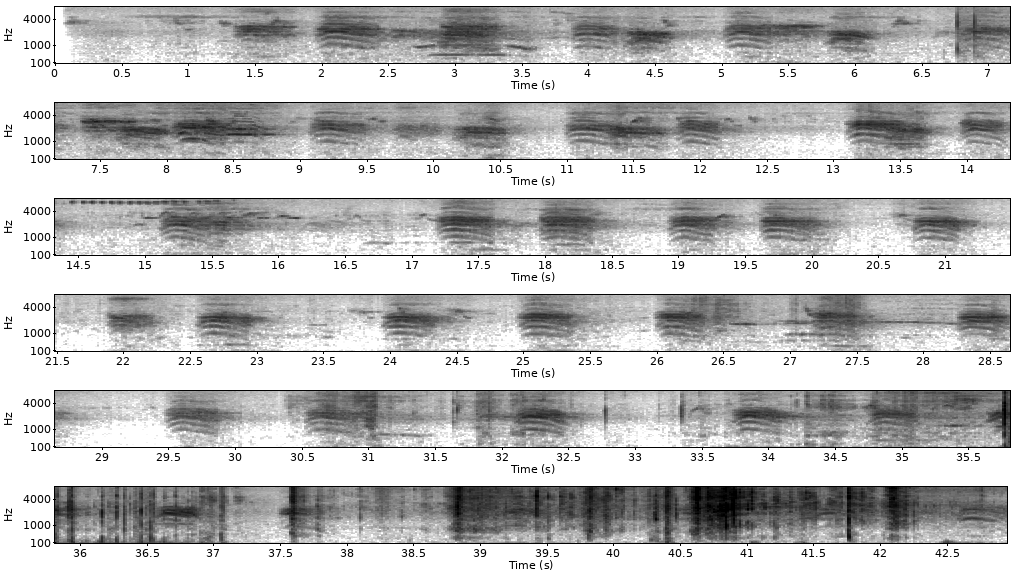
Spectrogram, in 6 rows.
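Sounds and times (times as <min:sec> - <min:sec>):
faint bird calls: 0:01.2 - 0:12.4, 0:23.9 - 0:28.8, 0:29.5 - 0:42.9.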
